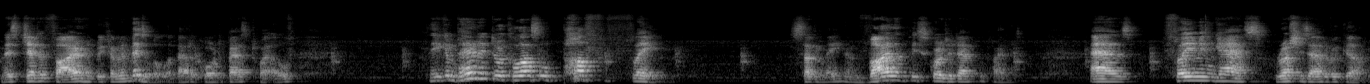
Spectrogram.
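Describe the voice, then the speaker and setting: A man reading a classic novel aloud as an audiobook narrator, with deliberate phrasing and dramatic emphasis. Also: medium pitch, very animated, sharp tone. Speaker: audiobook reader. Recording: roomy, echoey, distant from mic.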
